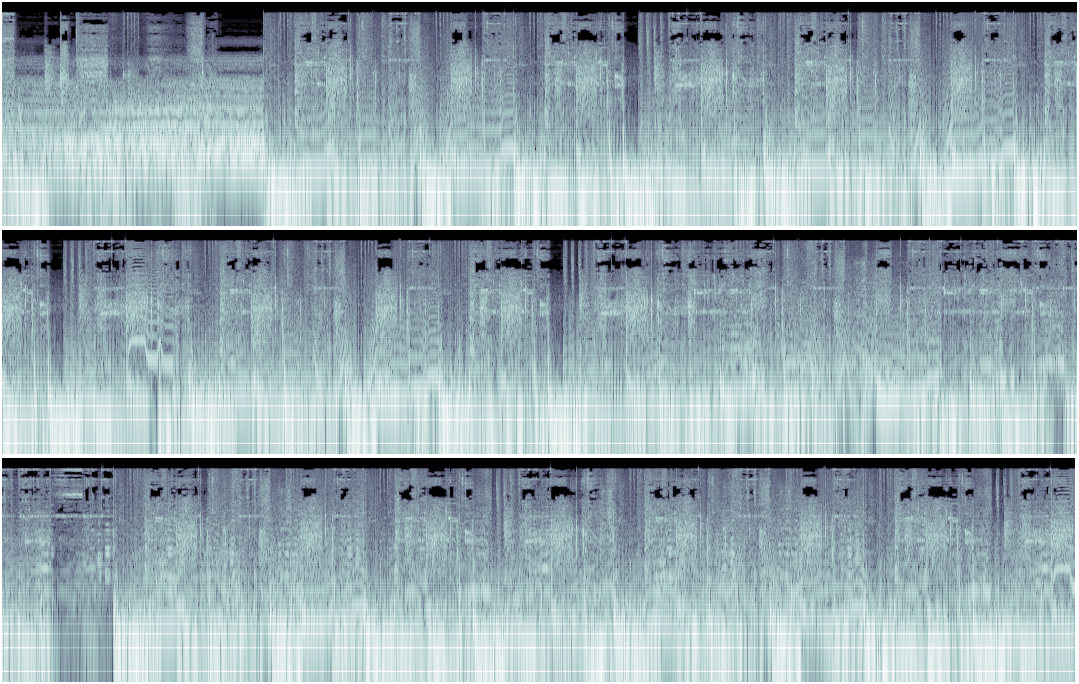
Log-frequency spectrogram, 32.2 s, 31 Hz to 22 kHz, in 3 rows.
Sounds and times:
Dance music: 0:00.0 - 0:32.2
Exciting music: 0:00.0 - 0:32.2.

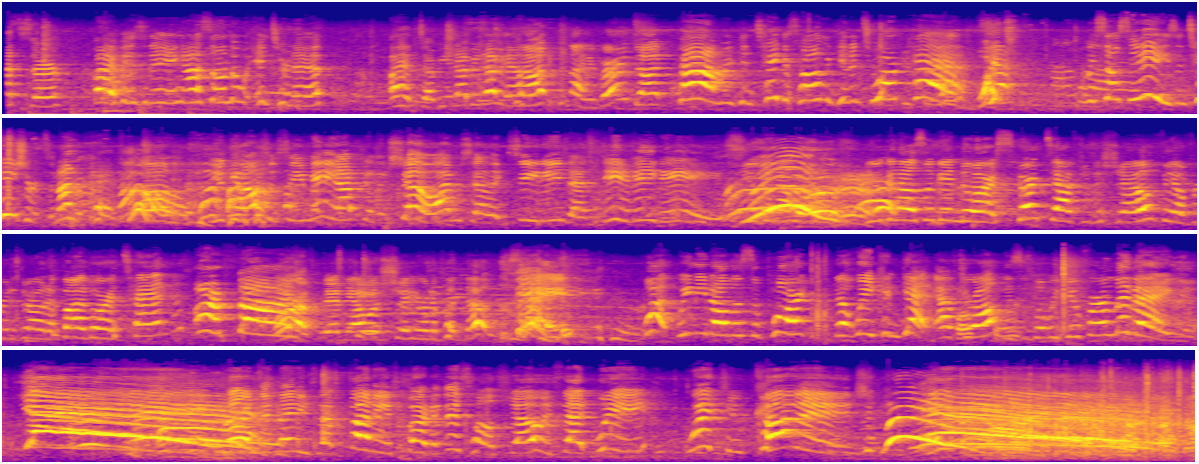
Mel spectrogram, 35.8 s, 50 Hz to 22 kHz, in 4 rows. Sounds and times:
Child speech, kid speaking: 0:00.8 - 0:14.4, 0:19.6 - 0:22.2.

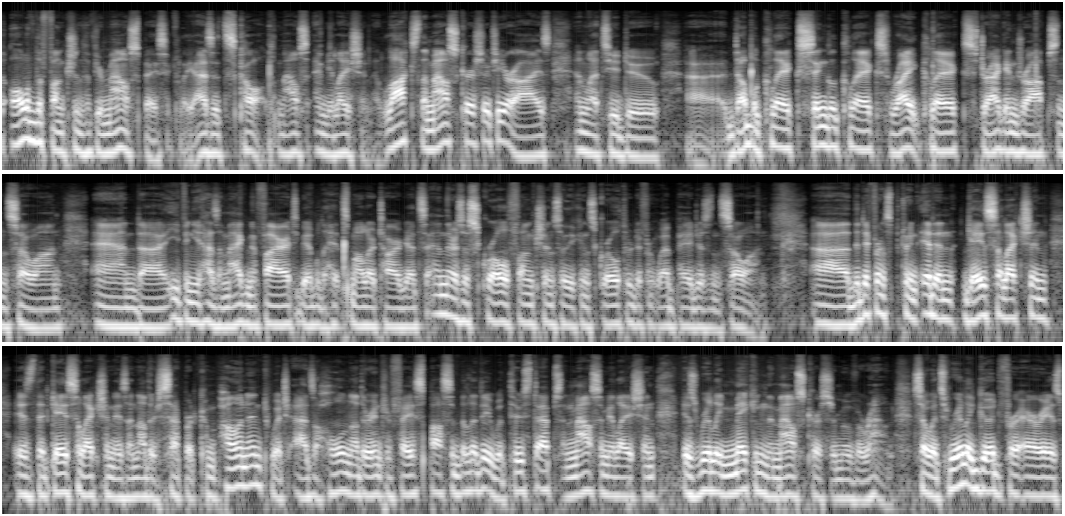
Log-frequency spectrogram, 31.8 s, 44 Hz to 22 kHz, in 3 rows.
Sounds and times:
Speech: 0:00.0 - 0:31.8.

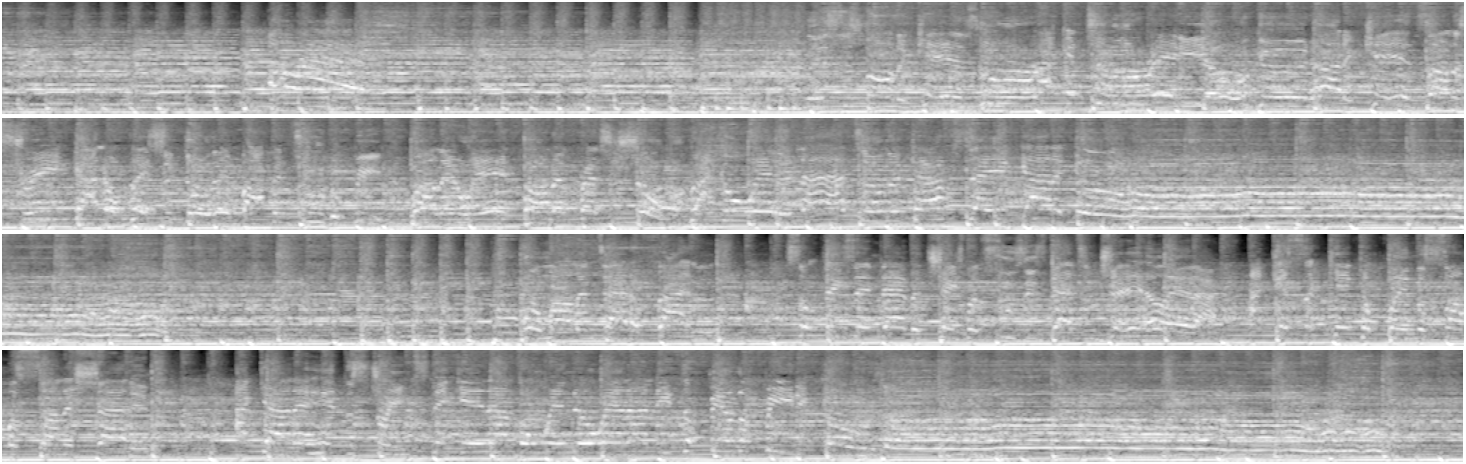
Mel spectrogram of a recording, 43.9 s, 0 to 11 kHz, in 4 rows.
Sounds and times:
Independent music: 0:00.0 - 0:43.8.

